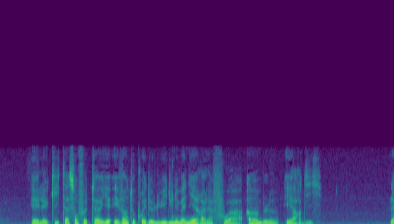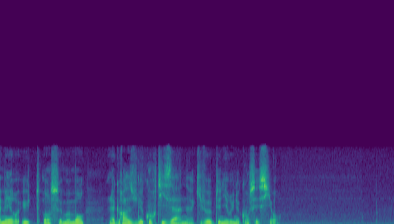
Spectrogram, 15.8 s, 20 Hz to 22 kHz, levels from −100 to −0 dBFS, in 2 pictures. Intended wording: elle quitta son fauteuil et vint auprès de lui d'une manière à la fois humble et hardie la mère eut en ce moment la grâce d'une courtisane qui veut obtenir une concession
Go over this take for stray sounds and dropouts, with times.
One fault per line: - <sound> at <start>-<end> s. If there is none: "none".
none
